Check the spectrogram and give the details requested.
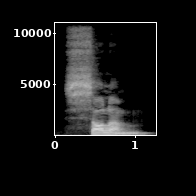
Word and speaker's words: solemn: The letter N is normally not pronounced when it's after the letter M at the end of a word. Some example words are column, autumn, solemn, condemn, hymn. In all of these words, we are not pronouncing the N.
